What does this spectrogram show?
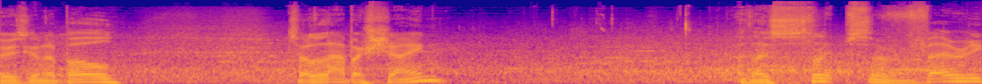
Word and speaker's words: Labuschagne: So he's going to bowl to Labuschagne.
